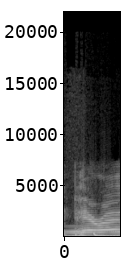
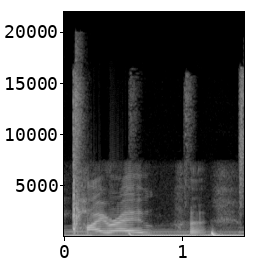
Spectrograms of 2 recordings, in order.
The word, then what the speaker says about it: Pierrot: I say Pierrot, a lot of people say Pyro, Pyrot, however you want to spell it.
